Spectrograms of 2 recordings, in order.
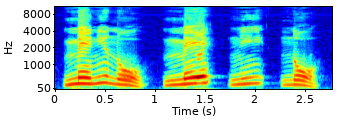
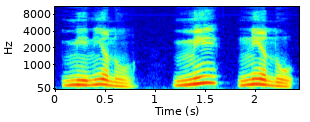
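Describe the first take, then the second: First: "menino" as ME-NI-NO, repeated syllable by syllable; E e O pronunciados. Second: "menino" as "mininu", then slowly split; pronúncia carioca. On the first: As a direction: sound full E and O in "menino". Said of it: "o E e o O". ("menino" silabado, com E e O claros) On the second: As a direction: turn E to I, O to U in "menino". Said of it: "Mas o carioca fala". ("menino" dito "mininu", com I e U) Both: Shown as a demonstration.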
